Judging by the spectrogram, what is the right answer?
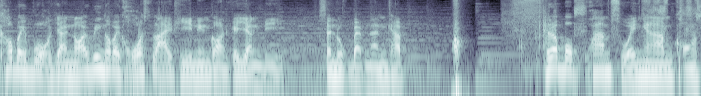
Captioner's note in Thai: เสียงสูดหายใจ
